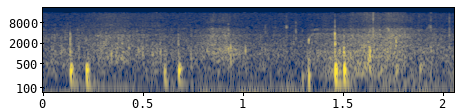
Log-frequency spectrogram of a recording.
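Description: Footsteps walking through tall grass: several soft, unevenly spaced footfalls with the brush of grass against the legs.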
